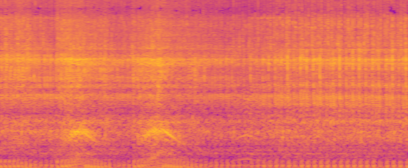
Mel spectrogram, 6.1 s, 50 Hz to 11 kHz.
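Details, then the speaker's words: Honda Vario FI 110 scooter idling with CVT cover removed, rough-engine complaint: fast, uneven, harsh dry clattering rattle from worn CVT rollers and roller housing in the pulley. "Nah, seperti ini teman-teman suaranya kotak-kotak kotak seperti itu."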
